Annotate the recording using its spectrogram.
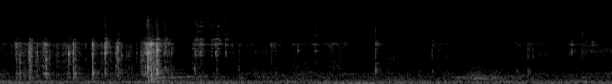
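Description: A stirring utensil mixing baking soda and shampoo in a glass bowl, with quick scrapes and clinks against the glass. They come thick in the first two seconds, with one louder clink about a second and a half in, then turn sparse as the mixing slows.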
